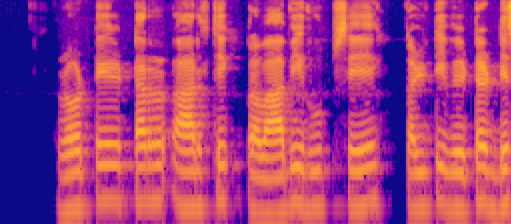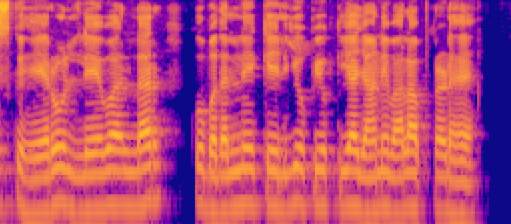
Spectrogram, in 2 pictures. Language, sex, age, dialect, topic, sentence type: Hindi, male, 18-24, Kanauji Braj Bhasha, agriculture, statement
